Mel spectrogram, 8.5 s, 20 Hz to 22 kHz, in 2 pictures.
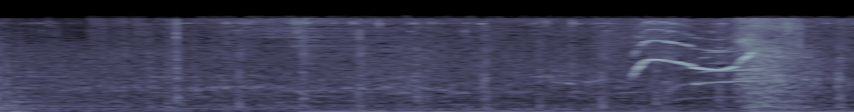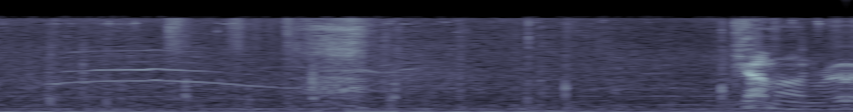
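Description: Roach, the horse in The Witcher 3: Wild Hunt, moves with a steady clip-clop of hooves, fairly close, while a person talks over it and sharp whistling or whinny-like tones rise above it at a few points.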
